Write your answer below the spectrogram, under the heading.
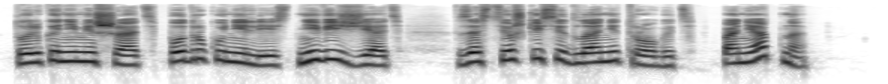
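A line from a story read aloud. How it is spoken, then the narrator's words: Stern. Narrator (Russian): строго добавил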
